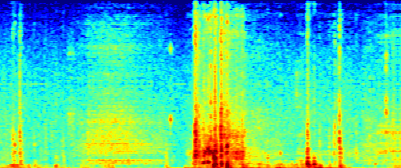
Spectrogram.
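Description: Rustling and handling noise as the fabric curtains over a camper van's door are pushed aside, with a few sharp knocks about two seconds in and again a second later.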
